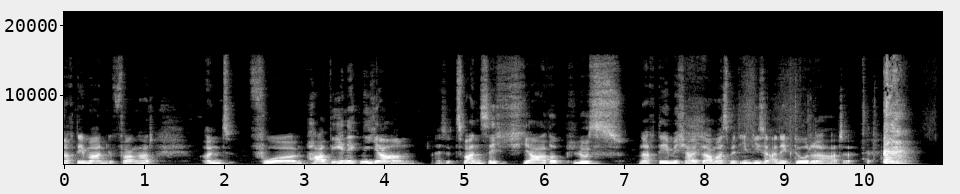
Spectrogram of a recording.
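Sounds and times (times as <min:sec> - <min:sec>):
speech: 0:00.0 - 0:10.6
sneeze: 0:10.2 - 0:10.8.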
